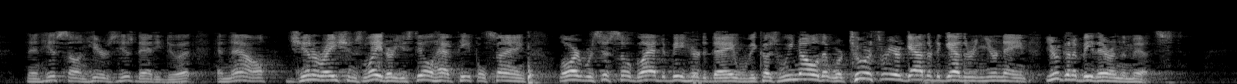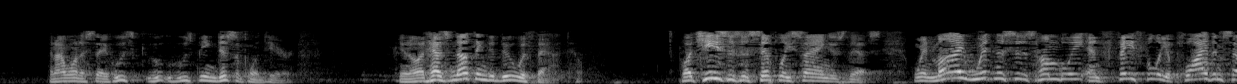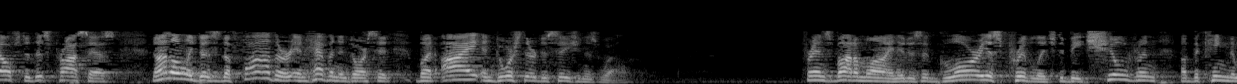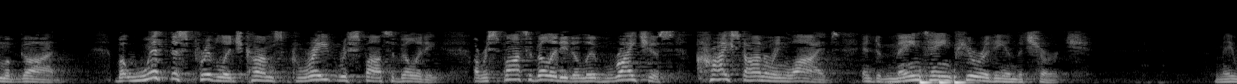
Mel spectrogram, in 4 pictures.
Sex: male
